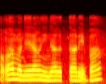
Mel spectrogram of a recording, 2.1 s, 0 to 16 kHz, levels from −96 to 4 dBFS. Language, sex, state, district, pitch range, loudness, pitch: Garo, female, Meghalaya, North Garo Hills, 185-210 Hz, -16 LUFS, 200 Hz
